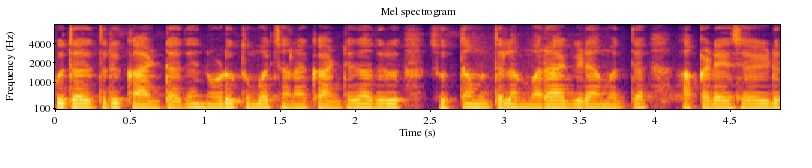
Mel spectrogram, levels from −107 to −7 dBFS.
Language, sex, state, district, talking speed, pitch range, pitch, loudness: Kannada, male, Karnataka, Shimoga, 160 wpm, 120-130 Hz, 125 Hz, -18 LUFS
